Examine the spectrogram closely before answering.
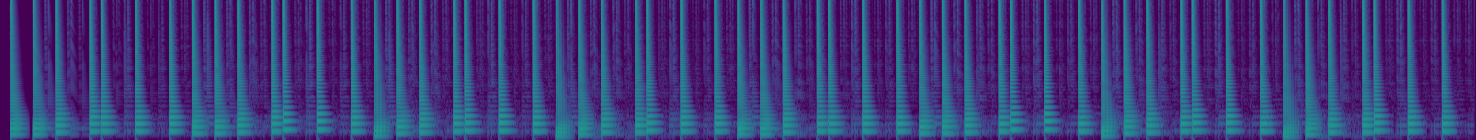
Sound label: synth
